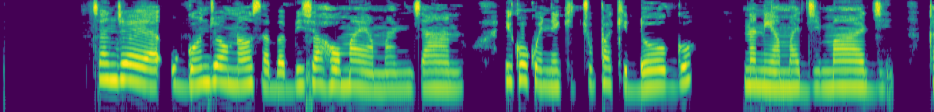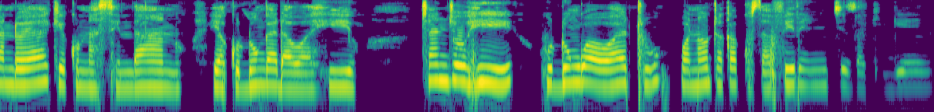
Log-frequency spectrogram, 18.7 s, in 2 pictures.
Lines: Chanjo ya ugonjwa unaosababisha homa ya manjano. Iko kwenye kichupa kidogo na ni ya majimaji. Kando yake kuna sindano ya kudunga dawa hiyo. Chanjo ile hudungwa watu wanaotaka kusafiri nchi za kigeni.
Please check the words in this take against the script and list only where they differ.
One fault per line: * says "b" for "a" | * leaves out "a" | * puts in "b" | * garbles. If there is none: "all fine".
* says "hii" for "ile"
